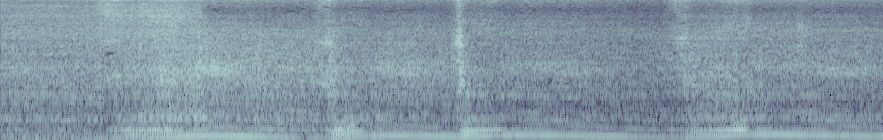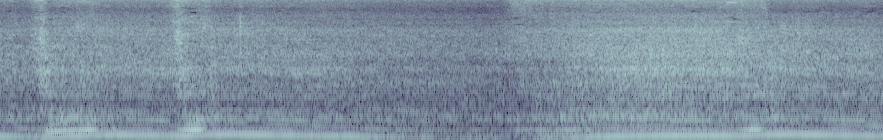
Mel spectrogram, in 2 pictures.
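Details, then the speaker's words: Toyota Avanza engine after the noise was fixed: smooth idle climbing cleanly through repeated revs and settling back evenly, with no knock or clatter; the earlier noise is gone; normal idle and revving. "Pero mga guys, pandarin natin to, wala na yung ingay."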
